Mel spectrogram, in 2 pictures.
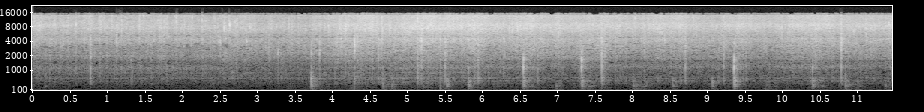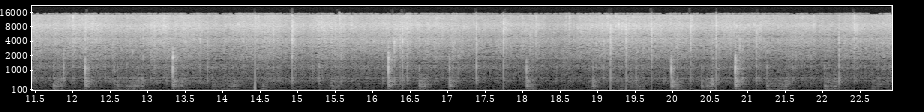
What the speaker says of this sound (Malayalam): ഞാൻ സവോളയും ഇഞ്ചിയും കൂടെ ഇട്ട് വഴറ്റിയെടുക്കുകയാണ്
